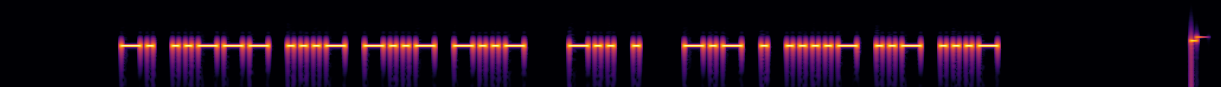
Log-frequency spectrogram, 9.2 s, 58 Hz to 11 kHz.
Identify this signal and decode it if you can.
Morse code, heard as a keyed tone, about 25 wpm, 700 Hz. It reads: N2VXX DE KE4UV
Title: USA Callsign DE Callsign - 5 Characters - 25wpm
